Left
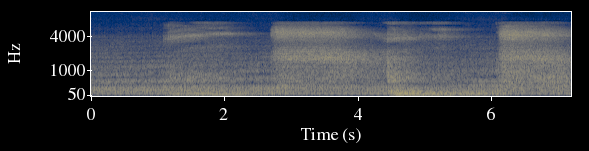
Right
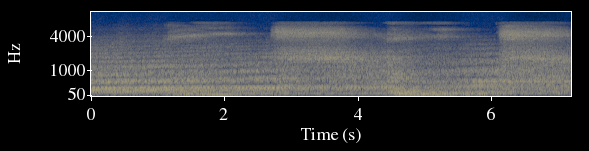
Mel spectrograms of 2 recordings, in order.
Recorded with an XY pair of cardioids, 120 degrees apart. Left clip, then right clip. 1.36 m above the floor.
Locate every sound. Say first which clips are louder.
1.1 s snoring: right 4 dB; 20° left, 1.4 m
